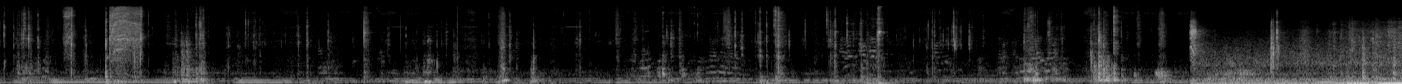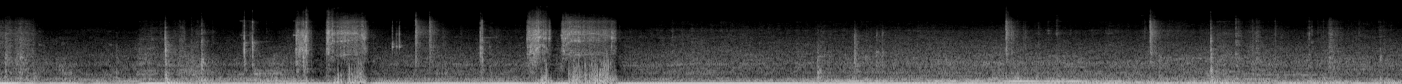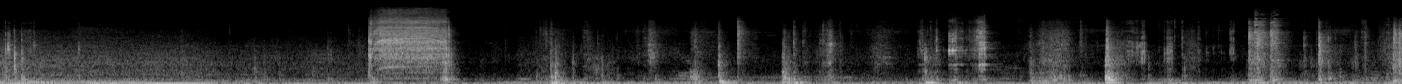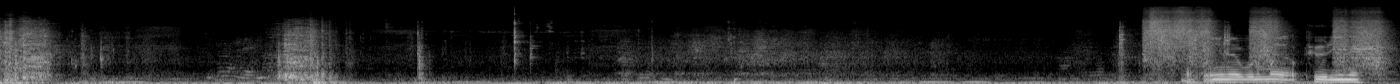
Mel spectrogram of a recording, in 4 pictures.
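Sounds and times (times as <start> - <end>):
power tool humming: 31.7 - 32.6.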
